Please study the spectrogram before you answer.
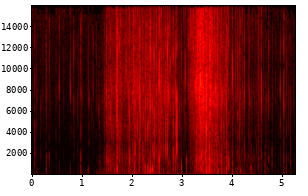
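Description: A furry pink puppet's hands crumple and squeeze a thin, clear plastic film or bag wrapped over a microphone head on a stand. Soft scattered crackles build into dense, close-up crinkling and rustling with two louder swells, then thin back out to sparse clicks and crinkles.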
